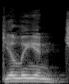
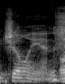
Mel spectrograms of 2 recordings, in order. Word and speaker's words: Gillian: As like Gillian Jacobs. That is the correct hard G, soft J.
